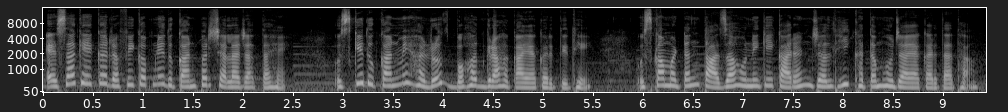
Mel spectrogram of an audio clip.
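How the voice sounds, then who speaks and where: A woman storyteller with a high voice narrates a scripted moral tale. Light music plays behind her narration. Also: animated, moderate pace.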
